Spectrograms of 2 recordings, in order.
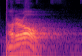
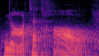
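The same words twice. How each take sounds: First: It is said with an American accent. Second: It is said with a British accent.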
